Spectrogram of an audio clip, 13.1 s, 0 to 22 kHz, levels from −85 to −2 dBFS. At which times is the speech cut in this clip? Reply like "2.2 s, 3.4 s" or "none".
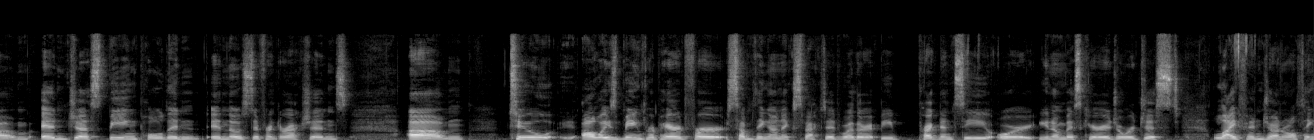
none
